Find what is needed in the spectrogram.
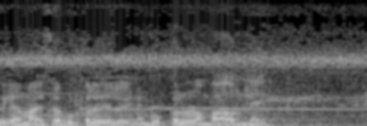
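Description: Crickets chirring in a steady high trill, with a man's voice talking loudly over them until shortly before the end.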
